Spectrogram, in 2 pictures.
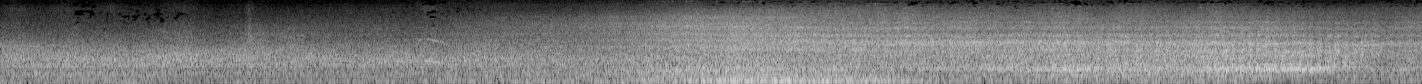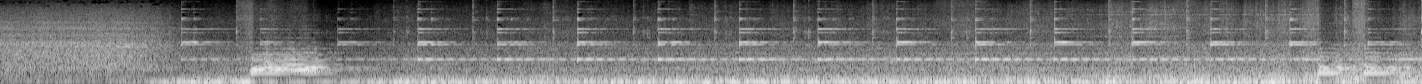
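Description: An Amtrak passenger train running past at a distance, a steady rumble of wheels on rail mixed with highway traffic, growing louder midway. Then a CSX freight train led by GE diesel locomotives passes close: heavy engine rumble, the horn sounding in two short blasts about ten seconds apart, and a bell ringing steadily in between.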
